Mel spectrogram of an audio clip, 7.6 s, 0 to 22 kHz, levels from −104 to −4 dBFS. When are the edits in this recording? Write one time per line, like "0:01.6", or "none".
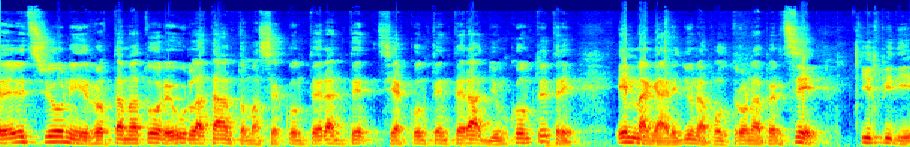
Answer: none

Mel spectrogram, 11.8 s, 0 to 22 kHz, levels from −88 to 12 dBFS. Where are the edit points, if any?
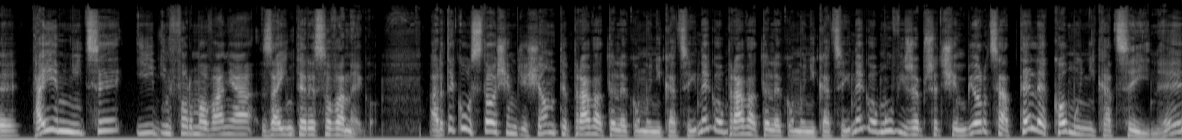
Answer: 0:01.6
0:07.2

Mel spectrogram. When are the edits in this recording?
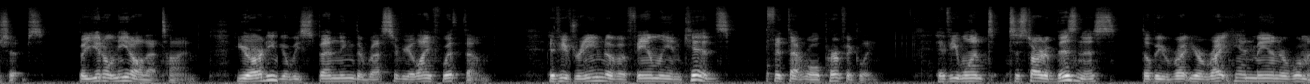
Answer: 0:02.8
0:05.7
0:07.7

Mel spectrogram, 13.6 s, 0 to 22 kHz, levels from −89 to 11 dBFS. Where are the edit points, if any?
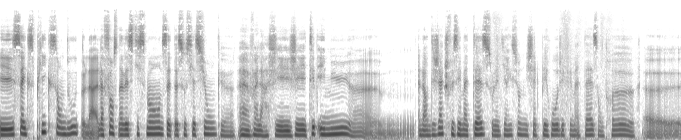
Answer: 0:01.6
0:02.4
0:03.2
0:04.3
0:06.3
0:08.9
0:11.2

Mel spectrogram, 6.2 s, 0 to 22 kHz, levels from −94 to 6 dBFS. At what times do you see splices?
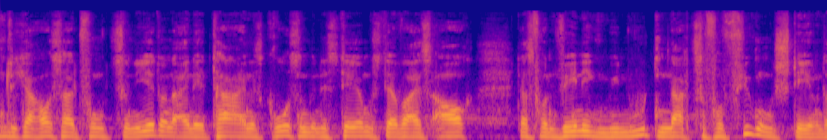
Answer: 0:04.0

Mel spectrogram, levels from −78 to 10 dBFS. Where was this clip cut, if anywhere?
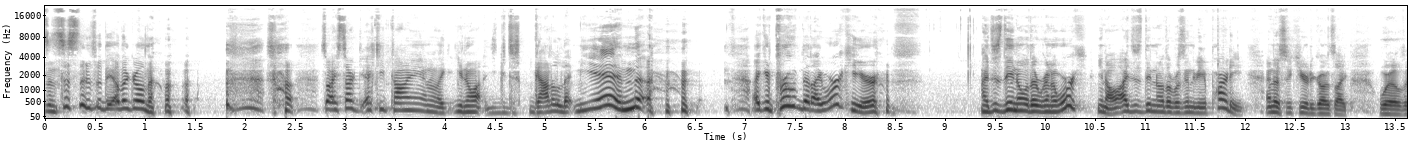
0:10.5

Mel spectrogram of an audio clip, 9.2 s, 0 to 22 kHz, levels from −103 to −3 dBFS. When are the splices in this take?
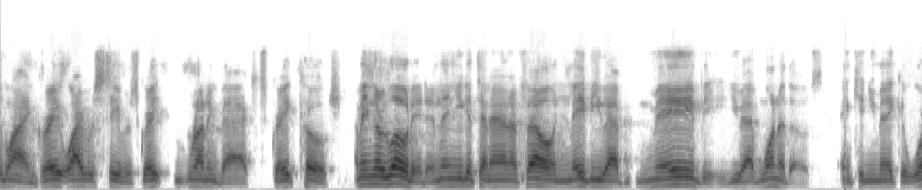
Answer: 0:03.5
0:08.3

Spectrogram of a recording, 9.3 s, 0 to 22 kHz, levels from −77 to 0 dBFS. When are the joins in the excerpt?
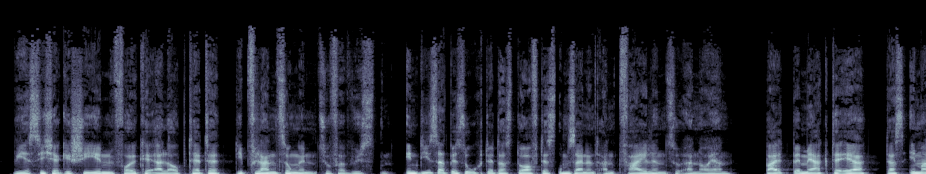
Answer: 0:01.1
0:03.2
0:04.0
0:04.5
0:05.0
0:05.5
0:06.0

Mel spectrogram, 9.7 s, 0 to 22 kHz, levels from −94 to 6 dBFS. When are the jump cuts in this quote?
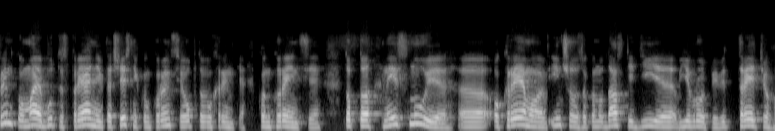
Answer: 0:01.3
0:02.7
0:03.2
0:04.8
0:06.8
0:07.9
0:08.5

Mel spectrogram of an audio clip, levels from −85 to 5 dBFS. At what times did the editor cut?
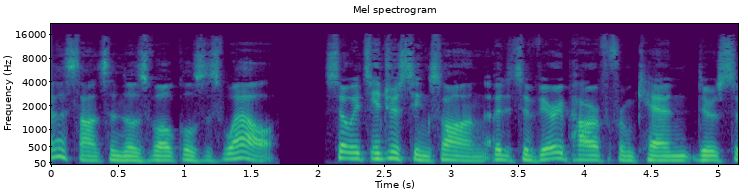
0:02.4
0:03.3
0:04.2

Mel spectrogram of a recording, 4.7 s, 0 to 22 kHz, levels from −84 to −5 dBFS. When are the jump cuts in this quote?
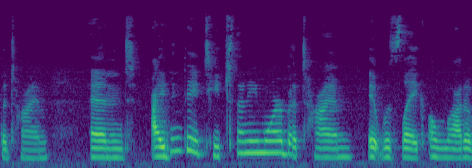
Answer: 0:01.7
0:02.4
0:02.9
0:03.6

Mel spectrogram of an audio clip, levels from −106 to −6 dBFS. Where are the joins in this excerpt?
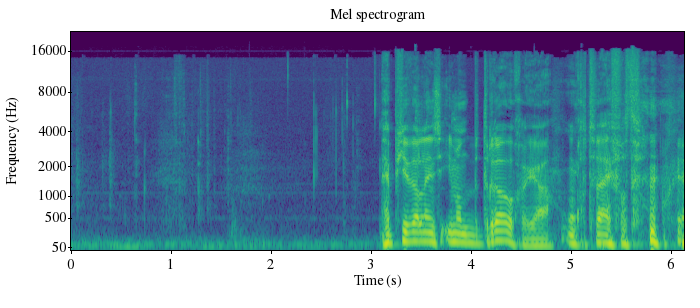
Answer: none

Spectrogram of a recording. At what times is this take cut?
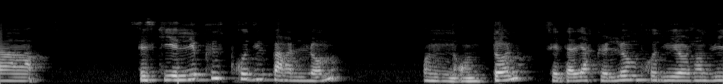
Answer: none

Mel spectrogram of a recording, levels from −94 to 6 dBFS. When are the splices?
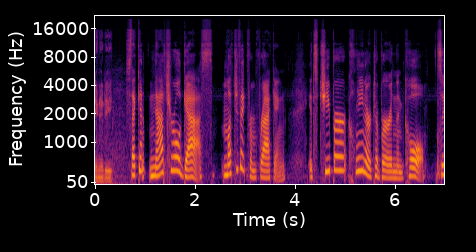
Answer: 0:01.0
0:03.0
0:05.1

